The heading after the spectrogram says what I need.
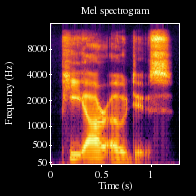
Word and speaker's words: produce: The verb is P R O D U C. The noun is P R O duce. You make that first syllable, the P R O, slightly louder, slightly longer in duration, and higher in pitch.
